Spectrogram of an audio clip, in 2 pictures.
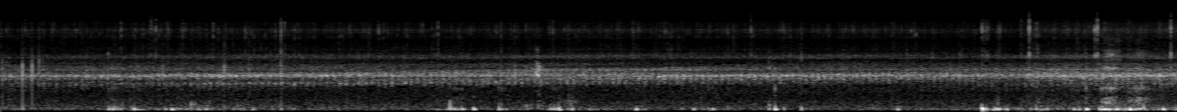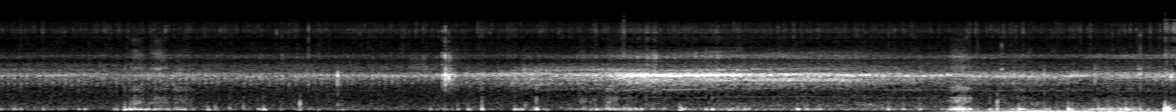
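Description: Muffled underwater noise hisses and crackles steadily.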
